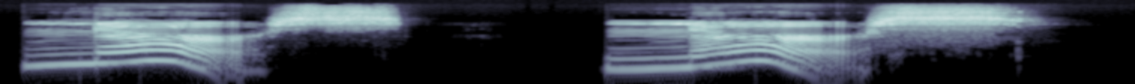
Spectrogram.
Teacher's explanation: notice how this word isn't read as ers it's just nurse you only hear the er sound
